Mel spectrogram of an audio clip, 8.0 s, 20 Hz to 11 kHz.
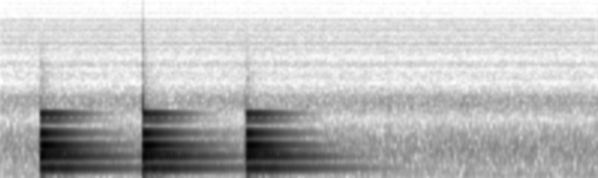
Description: Clock strike, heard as a bell, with room echo. 3. Three o'clock.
